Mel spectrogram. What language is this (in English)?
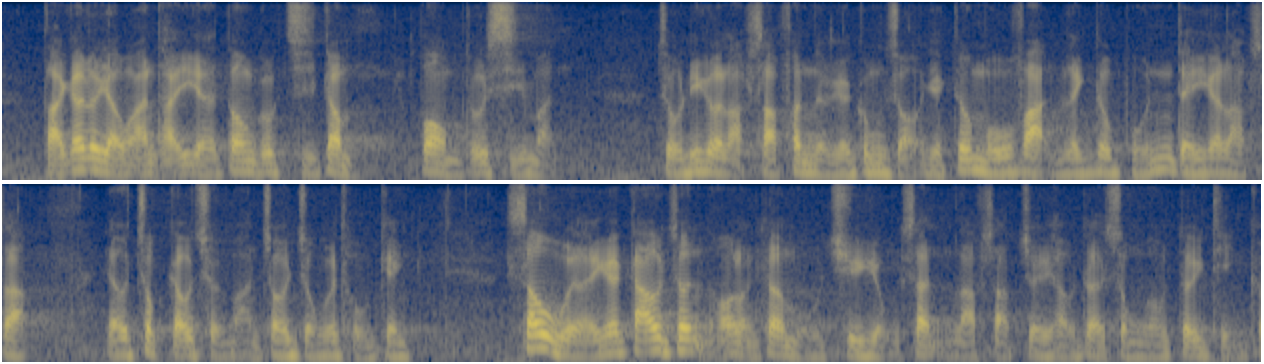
Cantonese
